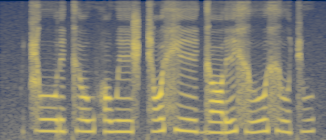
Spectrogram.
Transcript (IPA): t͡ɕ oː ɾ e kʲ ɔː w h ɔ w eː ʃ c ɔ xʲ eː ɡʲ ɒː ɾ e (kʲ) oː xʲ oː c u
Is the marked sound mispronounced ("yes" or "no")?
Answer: yes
